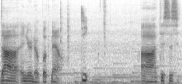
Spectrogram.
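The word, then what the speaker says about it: じ: Ji. Ji. Z. You pronounce this as Z. There's no D sound for this character, and yes, it sounds exactly the same as another one.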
